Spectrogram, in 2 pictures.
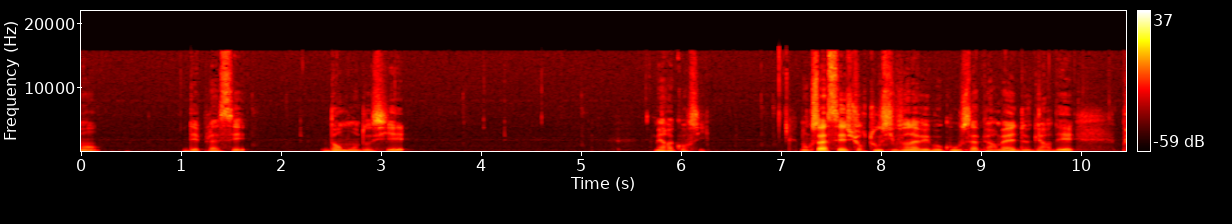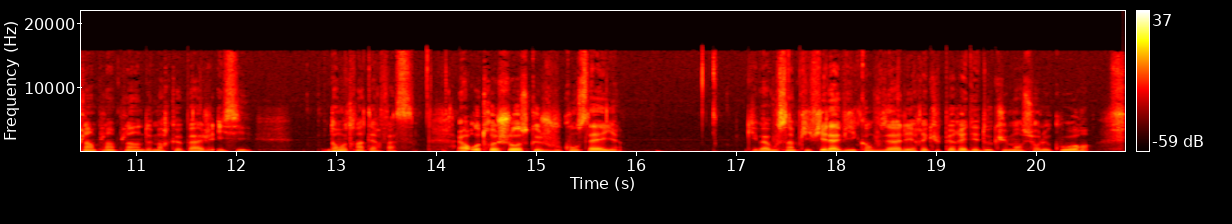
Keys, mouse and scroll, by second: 0.0-1.9 drag, 2.9-5.2 drag, 6.8 click, 7.7 click, 12.7 click, 16.9 click, 18.4 click.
